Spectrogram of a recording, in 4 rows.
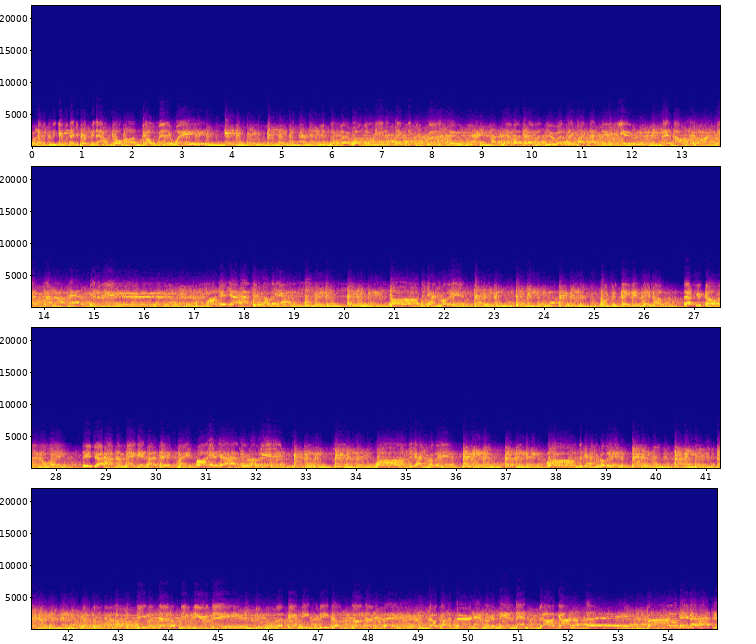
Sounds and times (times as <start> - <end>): Music: 0.0 - 54.9.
